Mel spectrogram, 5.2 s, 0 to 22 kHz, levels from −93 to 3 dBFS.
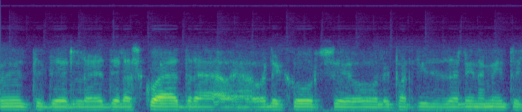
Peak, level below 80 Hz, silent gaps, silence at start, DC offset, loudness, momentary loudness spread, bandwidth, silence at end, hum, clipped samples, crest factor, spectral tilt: -8 dBFS; -56 dBFS; none; 0 s; under 0.1%; -25 LUFS; 8 LU; 18.5 kHz; 0 s; none; under 0.1%; 18 dB; -8 dB/octave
